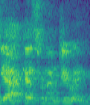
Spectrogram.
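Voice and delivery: ordinary talk, nothing marked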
